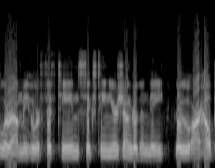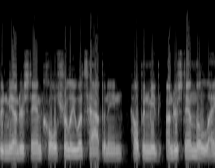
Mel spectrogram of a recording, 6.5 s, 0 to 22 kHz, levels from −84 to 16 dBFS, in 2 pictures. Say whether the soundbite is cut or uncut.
cut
